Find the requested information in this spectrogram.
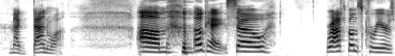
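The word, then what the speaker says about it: Magbanua: I finally learned how to say it. The other day they were like, it's Magbenois.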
